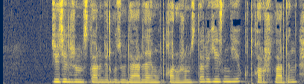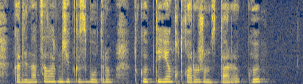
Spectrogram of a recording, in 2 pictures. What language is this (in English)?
Kazakh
